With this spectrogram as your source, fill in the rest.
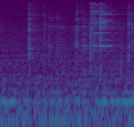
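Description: Metal military dog tags, worn as identification, clink together. Faint, bright, high-pitched metallic chinks sound in a quick jingle over less than a second, each with a short ring.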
